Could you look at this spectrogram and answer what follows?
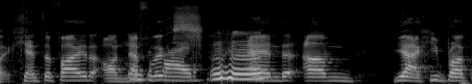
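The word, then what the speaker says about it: Gentefied: lot of people are referring to it as Gen 2 fide but technically it's gente fide so I'm getting excited spelt like pronouncing the J like an H so I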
